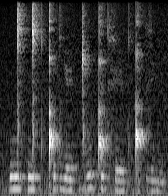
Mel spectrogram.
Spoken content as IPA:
ŋ͡ǀ e̤ k ŋ͡ǀ e̤ t ǃʰ u t ʎ eː t ɡ͡ǀ uː ǃ y t x eː t ɡ͡ǃ œ k z i

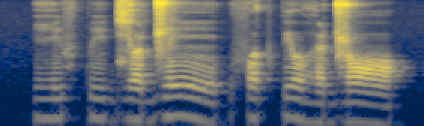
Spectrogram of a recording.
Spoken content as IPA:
ɦ i f p i ɡ ʑ ɤ ɖ͡ʐ ĩ | f ɤ t pʲ o ɦ ə ɖ͡ʐ ɔ

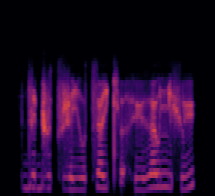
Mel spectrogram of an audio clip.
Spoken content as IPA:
d i ɖ͡ʐ y t͡s ʐ i u̯ t͡s œ i̯ cʰ ə̰ h y ð œ u̯ ɲ i ʃ y

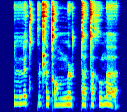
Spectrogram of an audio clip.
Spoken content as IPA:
lː ʏ t kː ʏ ʈʰ ə ɳ kʼ ɔ mː ʏ ɭ tː ɜ t ɐ x u m ɜ

